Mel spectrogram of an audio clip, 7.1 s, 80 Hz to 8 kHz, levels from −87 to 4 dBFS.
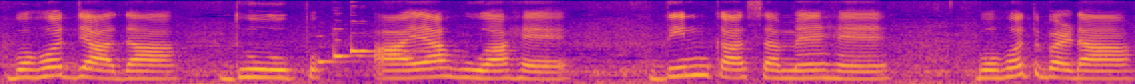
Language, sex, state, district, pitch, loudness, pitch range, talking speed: Hindi, female, Haryana, Charkhi Dadri, 235 Hz, -14 LUFS, 220-255 Hz, 100 wpm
